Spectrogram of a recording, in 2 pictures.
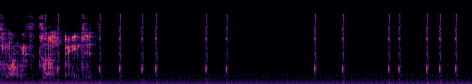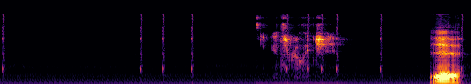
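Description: Short interface clicks tick rapidly, one after another.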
